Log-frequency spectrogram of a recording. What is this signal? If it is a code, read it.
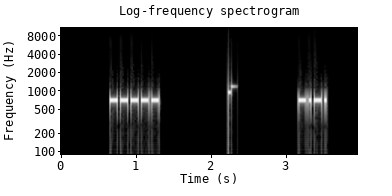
Morse code, heard as a keyed tone, about 36 wpm, 700 Hz. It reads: 0 C
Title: Single Letter-Number Alt 35wpm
